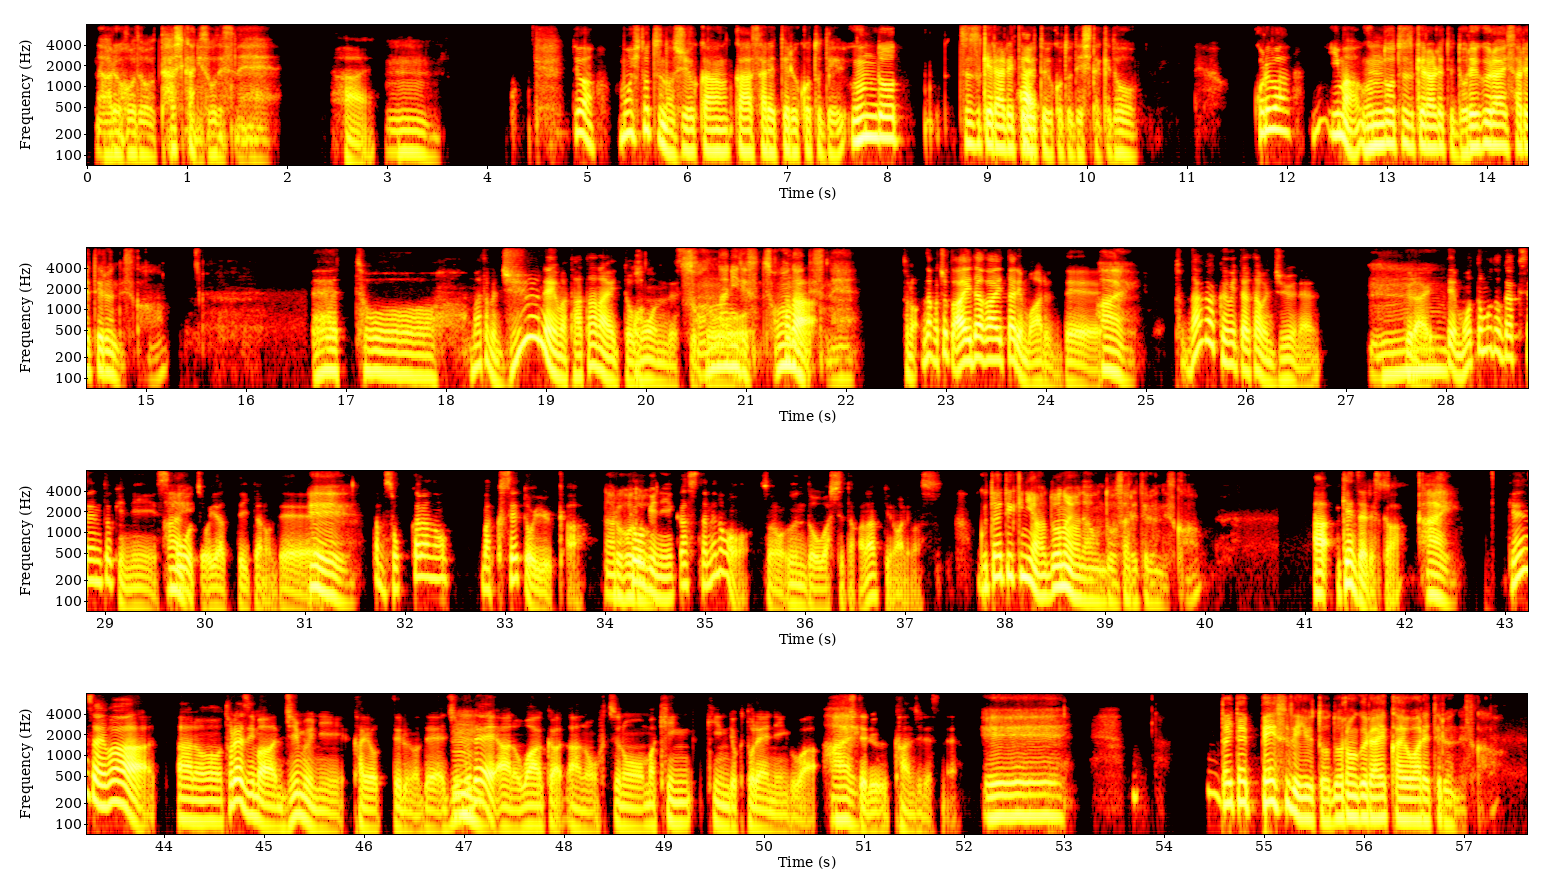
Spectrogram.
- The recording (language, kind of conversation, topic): Japanese, podcast, 自分を成長させる日々の習慣って何ですか？
- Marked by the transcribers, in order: other background noise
